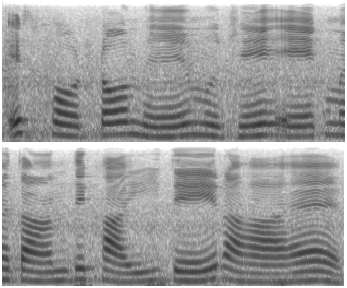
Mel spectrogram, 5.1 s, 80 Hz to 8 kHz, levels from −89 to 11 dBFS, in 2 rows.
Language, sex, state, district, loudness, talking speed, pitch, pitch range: Hindi, female, Madhya Pradesh, Katni, -17 LUFS, 115 wpm, 210 Hz, 200-230 Hz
